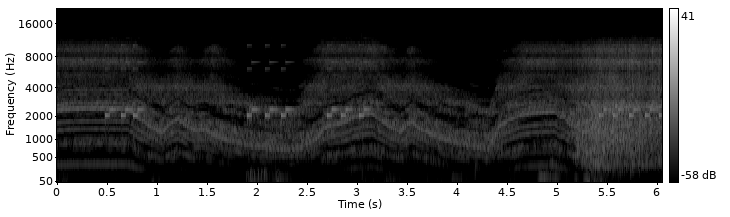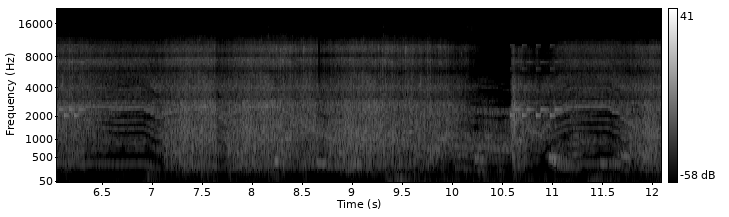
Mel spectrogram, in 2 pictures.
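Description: Video game coin pickups chime in quick bursts.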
